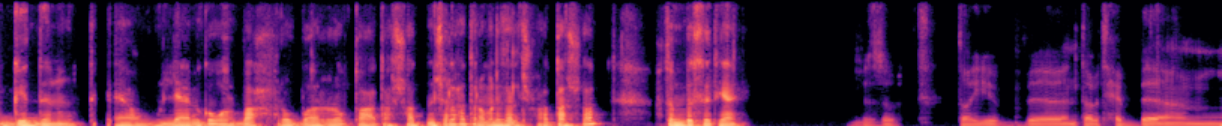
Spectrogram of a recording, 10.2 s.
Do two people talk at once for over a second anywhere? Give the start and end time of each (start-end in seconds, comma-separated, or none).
none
